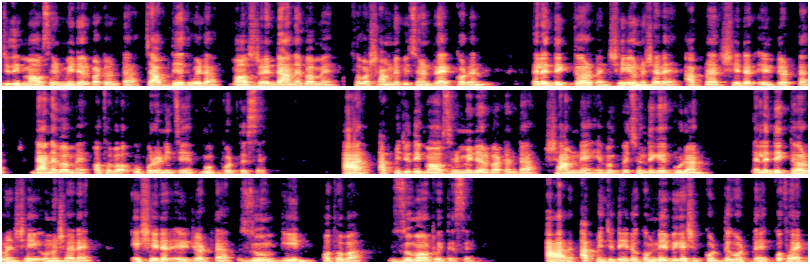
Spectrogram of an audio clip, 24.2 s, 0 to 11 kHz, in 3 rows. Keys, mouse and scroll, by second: 0.5-2.2 middle drag, 2.7-6.0 middle drag, 6.5 middle click, 7.4-8.8 middle drag, 9.0-11.9 middle drag, 13.1-13.9 scroll up 2, 13.9-15.3 scroll down 2, 14.8-21.5 middle drag, 15.3-16.4 scroll up 2, 16.4-17.9 scroll down 2, 17.9-19.5 scroll up 2, 19.5-21.5 scroll down 2, 21.9 middle click, 22.6 middle click, 22.6 scroll down 2, 23.8 middle click.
